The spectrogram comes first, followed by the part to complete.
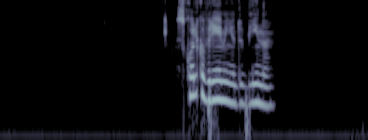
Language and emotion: Russian, neutral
